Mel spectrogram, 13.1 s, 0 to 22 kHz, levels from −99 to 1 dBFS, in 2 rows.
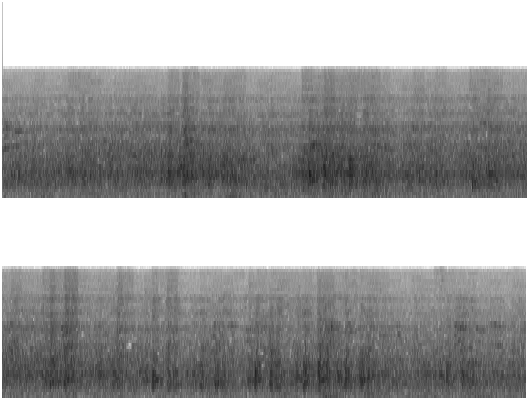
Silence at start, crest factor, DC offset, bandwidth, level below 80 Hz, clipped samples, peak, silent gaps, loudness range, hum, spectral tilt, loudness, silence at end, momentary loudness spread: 0 s; 16 dB; under 0.1%; 5.4 kHz; -42 dBFS; under 0.1%; -4 dBFS; none; 2 LU; none; -7 dB/octave; -22 LUFS; 0 s; 6 LU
